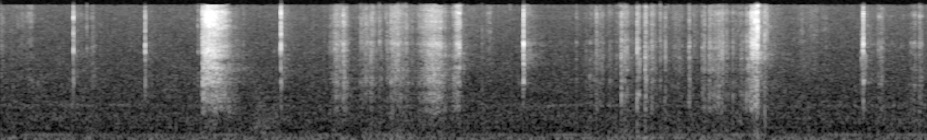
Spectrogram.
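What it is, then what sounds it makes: Bar of soap. A solid pale yellow bar of soap is shaved with a red peeler, each scraping stroke lifting off curled shavings. Quiet, bright, crisp scrapes and short sharp ticks are heard, with the louder strokes near the start and end, separated by softer rasping passes.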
